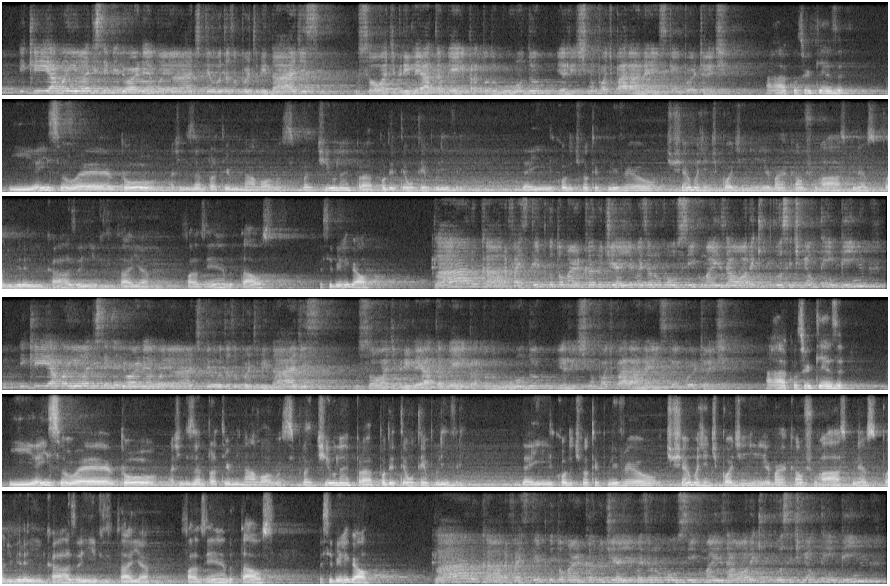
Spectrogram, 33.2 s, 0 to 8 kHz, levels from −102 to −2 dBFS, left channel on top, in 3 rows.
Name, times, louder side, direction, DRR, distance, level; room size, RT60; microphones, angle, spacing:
voice 1, 0.2-4.0 4.4-9.1 27.5-33.0, left 1 dB, 50° left, 1 dB, 3.3 m, -24 dB
voice 2, 9.6-10.6 11.2-16.9 17.5-24.0 24.5-25.5 26.1-26.8, right 3 dB, 65° right, 13 dB, 0.7 m, -18 dB
sound 1, 11.0-24.1, equal, 5° left, 5.2 m, -30 dB
29.5 x 22.5 x 8.0 m, 2.6 s
head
